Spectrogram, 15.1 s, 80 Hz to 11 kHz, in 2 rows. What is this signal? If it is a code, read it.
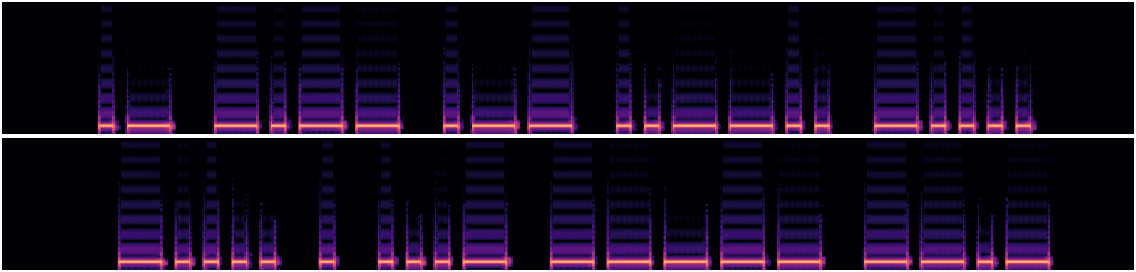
Morse code, heard as a keyed tone, about 13 wpm, 800 Hz. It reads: AYW?6 6EV0Q
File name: LEZIONI / 10 SIGNS / 10C DOT 12wpm 2451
